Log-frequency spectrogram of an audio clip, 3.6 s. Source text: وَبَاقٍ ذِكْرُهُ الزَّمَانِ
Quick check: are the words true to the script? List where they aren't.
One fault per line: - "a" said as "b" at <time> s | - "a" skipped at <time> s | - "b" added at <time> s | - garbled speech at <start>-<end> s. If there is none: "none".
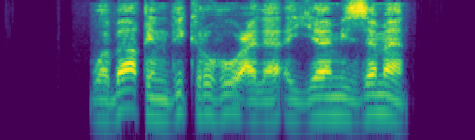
- "عَلَى أَيَّامِ" added at 1.8 s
